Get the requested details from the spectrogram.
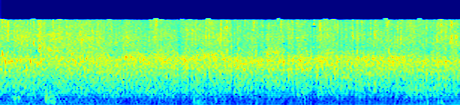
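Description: An audience claps steadily for several seconds, a dense, even wash of applause filling the room at a consistent loud level with no voices on top.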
